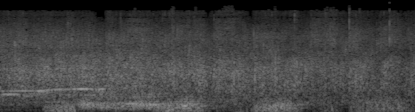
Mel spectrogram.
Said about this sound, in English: Can we give him a massive round of applause?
